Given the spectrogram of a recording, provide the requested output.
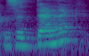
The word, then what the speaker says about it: Zdenek: Zdenek. How do you pronounce it? Zdenek. Zdenek? That's it. Zdenek.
